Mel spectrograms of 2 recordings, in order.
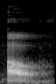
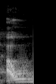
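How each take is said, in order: First: The vowel is said the Hindi way. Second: The vowel is said the Sanskrit way. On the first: "Hindi में जैसे हम बोलते हैं औ" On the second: "जिस तरह संस्कृत में बोला जाता है औ"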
